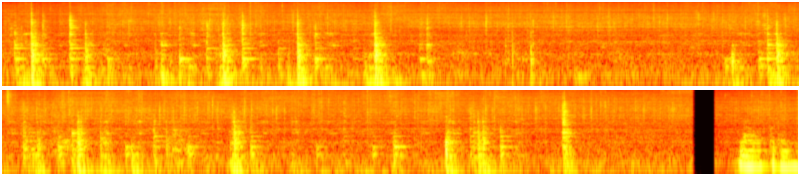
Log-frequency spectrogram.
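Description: Spices being stirred into a sizzling frying mixture in a pan, with steady frying hiss and occasional spoon scrapes and clinks, close and continuous.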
